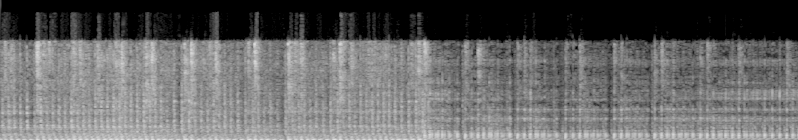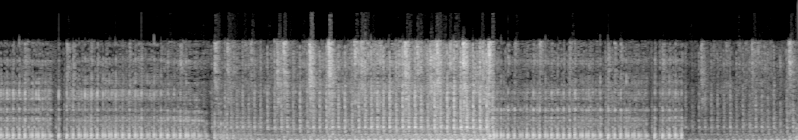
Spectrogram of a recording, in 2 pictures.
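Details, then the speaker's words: Kawasaki Ninja two-stroke HSAS secondary air reed valve: uneven idle with noisy fluttering flap chatter and air puffing out about three beats a second, because the reed membrane is worn. "itu berisik bunyi flapnya ya Bunyi Flap sama bunyi blok udara blok yang keluar itu membrannya udah jelek"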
